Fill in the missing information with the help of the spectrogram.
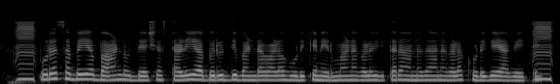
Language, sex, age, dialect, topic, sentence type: Kannada, female, 25-30, Central, banking, statement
